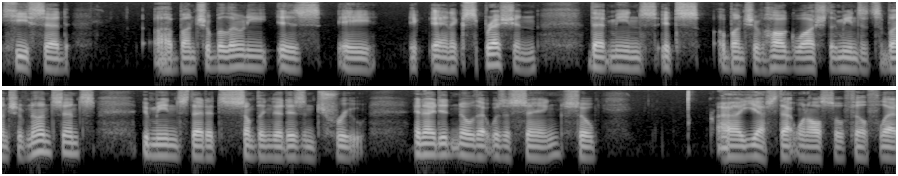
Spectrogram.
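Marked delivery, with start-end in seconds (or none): none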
